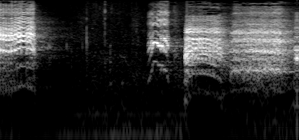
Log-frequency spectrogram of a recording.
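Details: Free-flight macaws calling: a short harsh squawk, a near-silent pause of over a second, then a brief screech and a longer rasping call to the end.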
